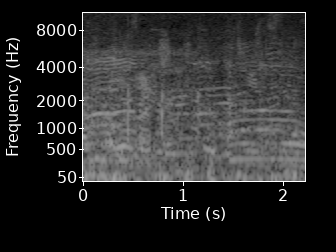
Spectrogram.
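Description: Spectators talking near the microphone in an outdoor crowd, with no clear words.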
